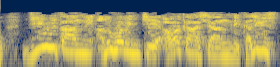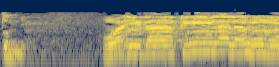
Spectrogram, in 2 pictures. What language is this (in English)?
Arabic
